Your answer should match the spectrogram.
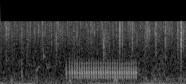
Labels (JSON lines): {"label": "biophony, croak", "recorder": "SoundTrap 500"}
